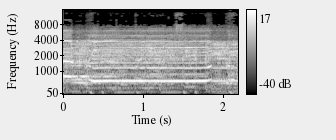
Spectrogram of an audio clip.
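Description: Male singer performing a modern Nyishi rock song live through a microphone and PA, backed by an amplified band. He holds one long sung note that shifts pitch just after the start and falls away near the end.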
